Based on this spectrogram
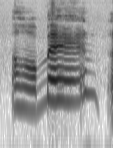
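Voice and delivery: very high, loud mock monkey wail; imitated comic monkey voice. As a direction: wail it as a put-upon cartoon monkey. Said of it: "he started doing this voice".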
